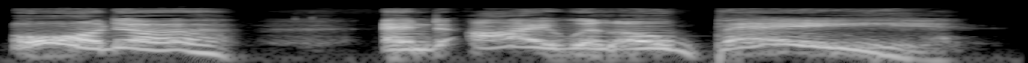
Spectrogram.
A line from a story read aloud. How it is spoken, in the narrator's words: Beausire cried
